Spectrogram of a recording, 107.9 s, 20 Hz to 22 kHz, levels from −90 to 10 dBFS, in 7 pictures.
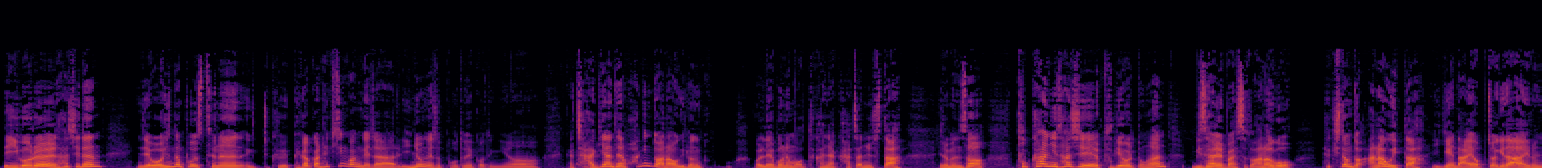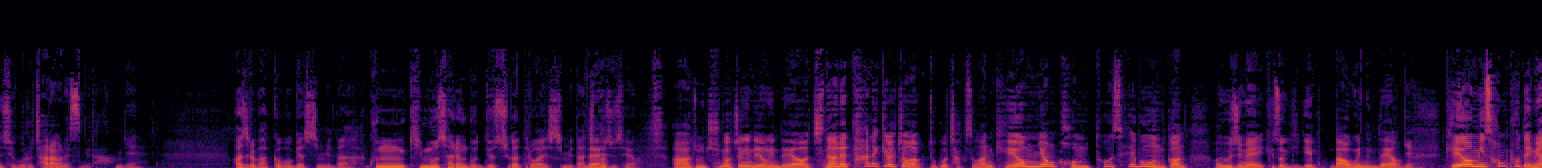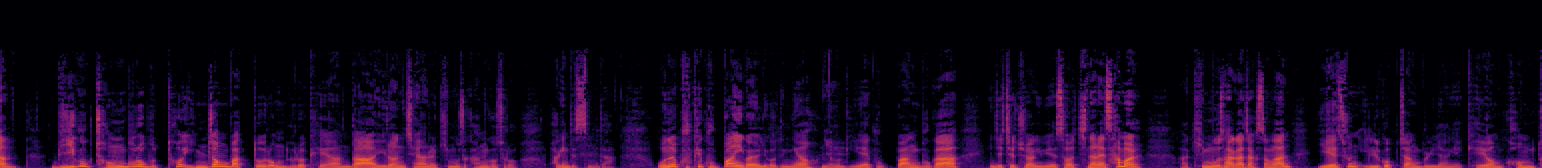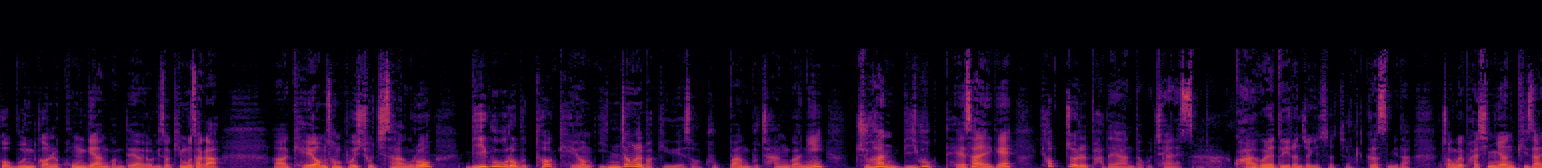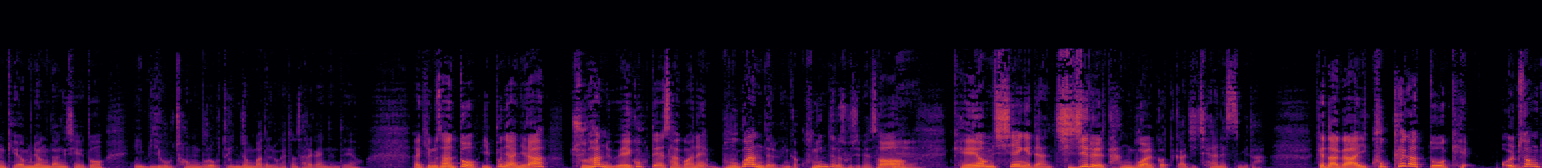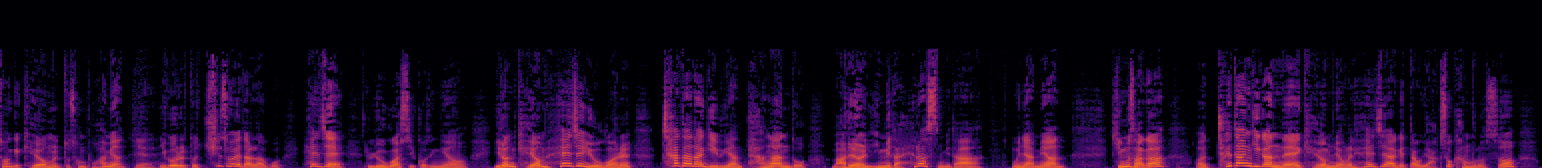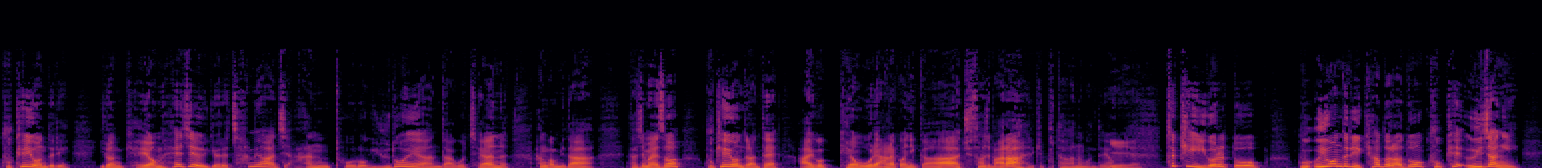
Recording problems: none

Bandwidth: 15.5 kHz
